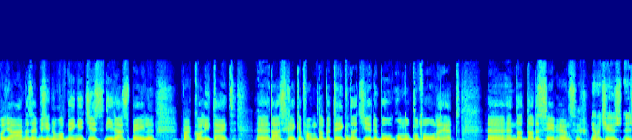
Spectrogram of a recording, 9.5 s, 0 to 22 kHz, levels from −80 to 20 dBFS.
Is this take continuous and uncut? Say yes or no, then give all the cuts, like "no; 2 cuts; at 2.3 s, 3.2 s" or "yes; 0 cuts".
no; 5 cuts; at 1.0 s, 1.6 s, 4.0 s, 4.5 s, 5.9 s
